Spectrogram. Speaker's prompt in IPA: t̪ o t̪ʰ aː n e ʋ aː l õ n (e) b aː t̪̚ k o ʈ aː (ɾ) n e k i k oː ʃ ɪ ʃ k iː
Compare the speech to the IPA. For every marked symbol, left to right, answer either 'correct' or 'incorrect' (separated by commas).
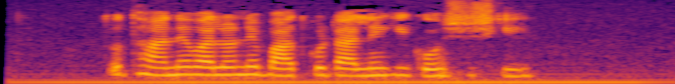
correct, incorrect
